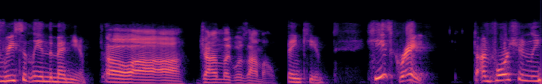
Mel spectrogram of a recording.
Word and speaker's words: Leguizamo: Now, John, I always say his name wrong. Lemos, he was recently in The Menu. John Leguizamo.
